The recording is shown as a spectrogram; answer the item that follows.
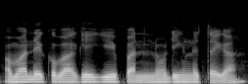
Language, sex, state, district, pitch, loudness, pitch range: Wancho, male, Arunachal Pradesh, Longding, 110 Hz, -15 LUFS, 105-115 Hz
